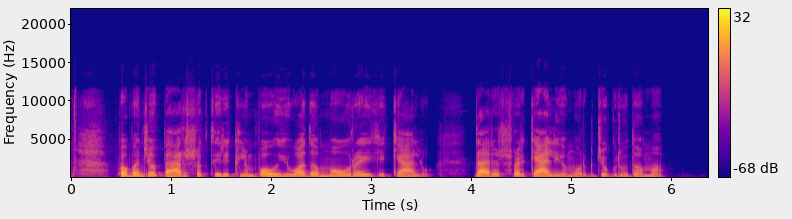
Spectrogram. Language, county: Lithuanian, Alytus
